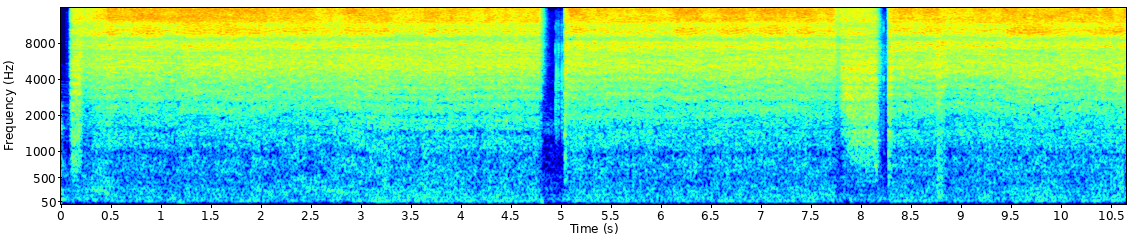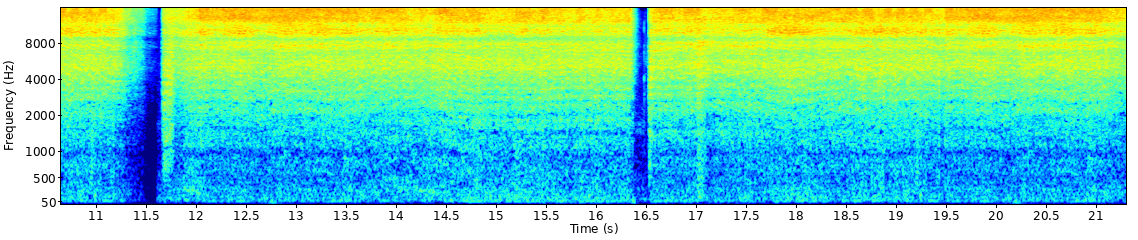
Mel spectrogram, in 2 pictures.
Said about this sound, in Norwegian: Inne på badet sprayer den nakne mannen deodorant under armene sine.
